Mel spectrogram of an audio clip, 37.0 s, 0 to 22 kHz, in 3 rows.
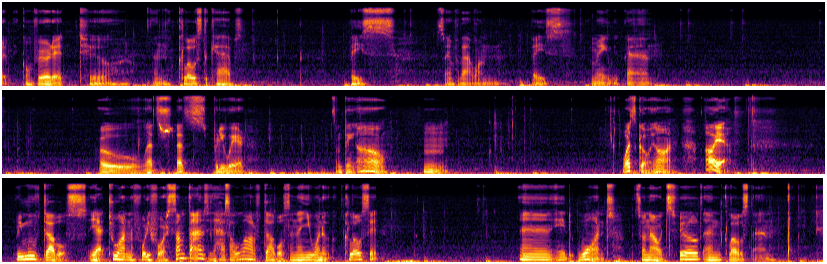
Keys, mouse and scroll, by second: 0.7 Tab, 1.2-2.9 right drag, 2.0 b, 2.9 z, 3.3 b, 5.1 f, 6.0-7.9 right drag, 6.4 b, 7.9 f, 8.7-10.5 right drag, 8.8 b, 9.9 e, 10.3 s, 11.2 g, 12.4 click, 12.5 Tab, 12.6 z, 13.6 Tab, 14.3-14.9 ctrl+z, 15.6 ctrl+z, 16.1 ctrl+z, 16.4 ctrl+z, 16.7 ctrl+z, 18.2 KP_1, 18.7 z, 19.7 f, 20.0 middle click, 20.3 z, 22.1 ctrl+z, 23.7 ctrl+l, 25.1-26.9 drag, 27.3 KP_1, 28.7-30.5 right drag, 28.8 z, 29.2 b, 31.0 e, 31.9-34.4 right drag, 32.0 s, 33.2 f, 33.9 z, 34.6 Tab, 36.7 KP_1, 36.9 Tab.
